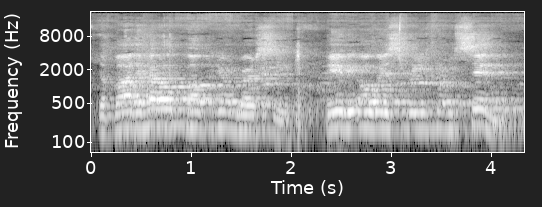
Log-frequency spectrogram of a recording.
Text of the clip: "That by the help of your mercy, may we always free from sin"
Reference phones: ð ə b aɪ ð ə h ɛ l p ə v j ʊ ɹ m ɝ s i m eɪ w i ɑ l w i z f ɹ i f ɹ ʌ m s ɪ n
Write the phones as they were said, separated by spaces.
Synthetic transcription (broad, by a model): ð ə b aɪ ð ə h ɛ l ə v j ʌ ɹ m ɝ s i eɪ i ɑ l w i z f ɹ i f ɹ ʌ m s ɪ n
